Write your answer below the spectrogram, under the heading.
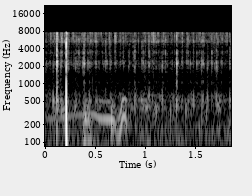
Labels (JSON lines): {"label": "biophony, cascading saw", "recorder": "HydroMoth"}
